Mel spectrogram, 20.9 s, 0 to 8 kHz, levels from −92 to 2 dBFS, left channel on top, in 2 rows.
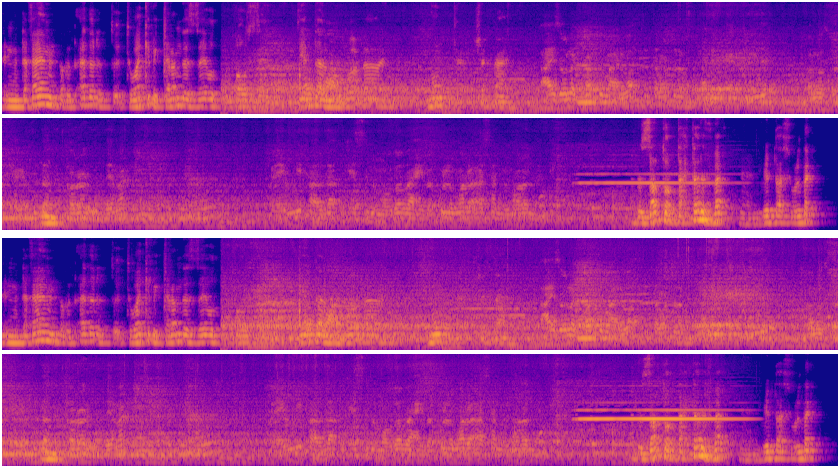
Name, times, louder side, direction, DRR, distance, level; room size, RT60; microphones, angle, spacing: voice 1, 0.0-4.9 5.3-6.4 10.9-11.2 18.3-20.6, left 1 dB, 60° left, 1.8 m, -29 dB
sound 1, 2.7-19.9, right 6 dB, 50° right, 0.9 m, -31 dB
voice 2, 3.7-4.4 6.7-9.6 10.0-12.0 13.8-17.4, right 1 dB, 15° right, 1.5 m, -35 dB
11.5 x 6.4 x 2.6 m
head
